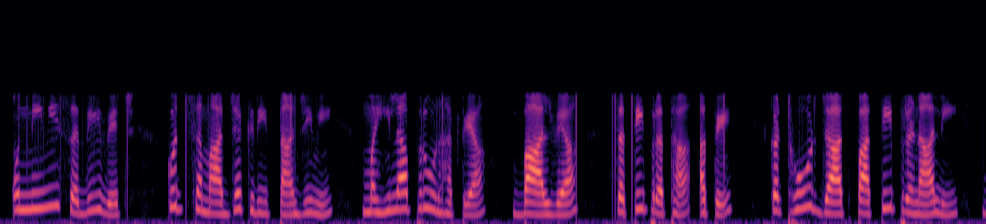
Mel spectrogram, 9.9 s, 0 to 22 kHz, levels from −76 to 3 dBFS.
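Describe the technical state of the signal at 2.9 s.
At 2.9 s the signal carries word clock ticks, present across the whole clip from 0.10 s to 9.86 s. The receiving device is not locked to the sender's clock, and the mismatch is on the order of several hundred parts per million. Each time the clocks slip, one sample is dropped or repeated, producing sharp, unevenly strong ticks at a steady rate of roughly one every 30 ms.

Overlapping this, bit errors on a digital phone line hit the G.711 A-law stream between 2.86 s and 2.95 s. Flipped bits corrupt individual samples, and errors on the sign or high-order bits give sharp ticks. The result is a brief stretch of errors, a little under a tenth of a second long, laid over the speech without changing it.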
